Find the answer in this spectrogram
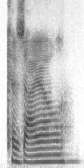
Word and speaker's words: Kazael: Once again, you may call me by the name Kaziel. That is the closest earthly pronunciation of my energy signature as a name.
